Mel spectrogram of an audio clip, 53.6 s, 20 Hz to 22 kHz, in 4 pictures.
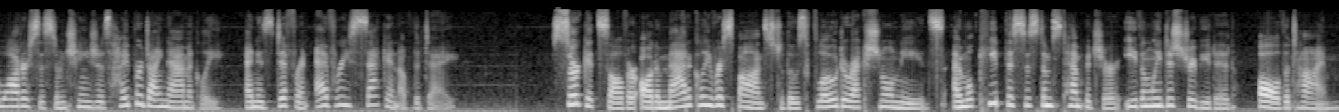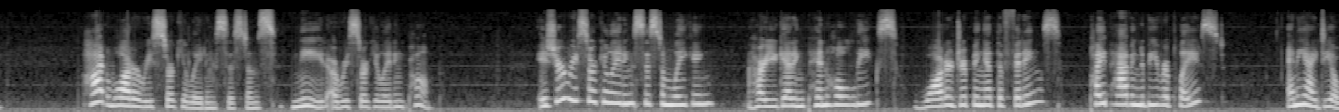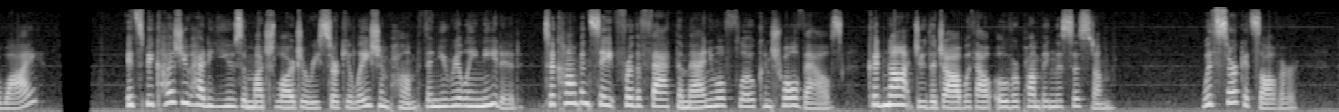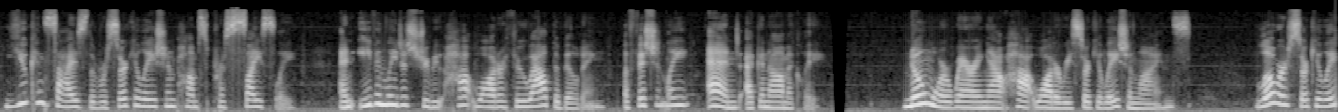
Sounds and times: Narration, monologue: 0:00.0 - 0:53.5.

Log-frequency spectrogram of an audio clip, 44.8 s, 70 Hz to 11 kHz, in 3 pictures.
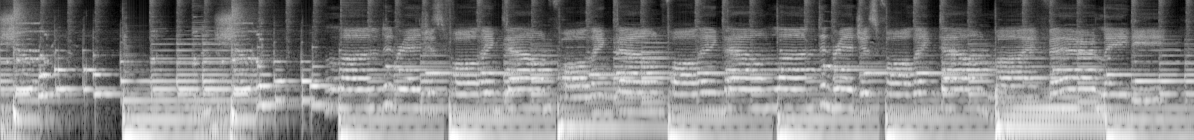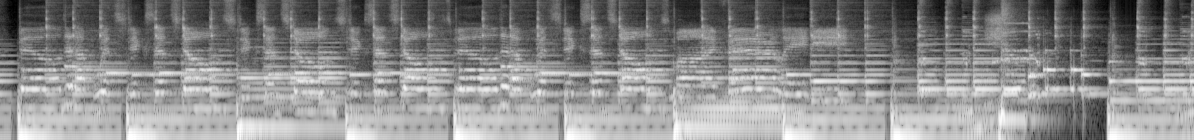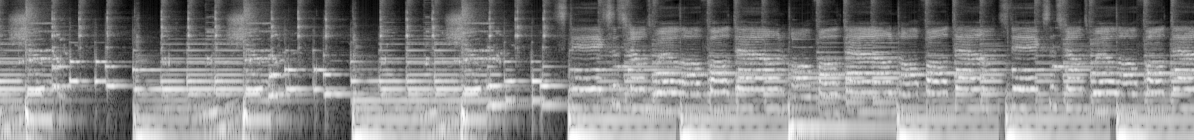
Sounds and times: Music: 0:00.0 - 0:44.7.

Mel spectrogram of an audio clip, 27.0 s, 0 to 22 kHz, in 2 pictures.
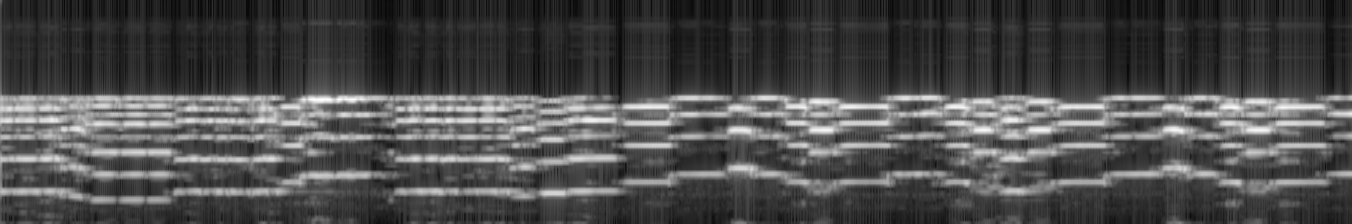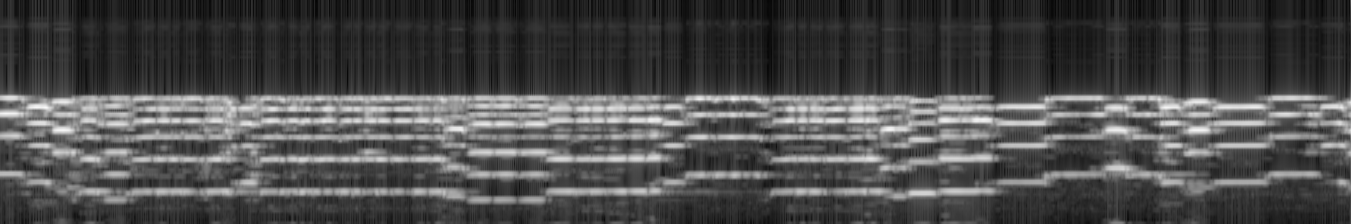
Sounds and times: Violin, fiddle: 0:00.0 - 0:27.0.

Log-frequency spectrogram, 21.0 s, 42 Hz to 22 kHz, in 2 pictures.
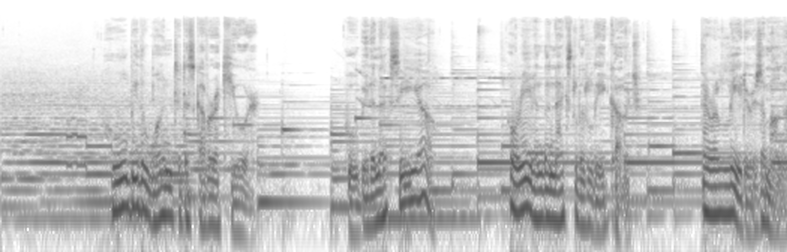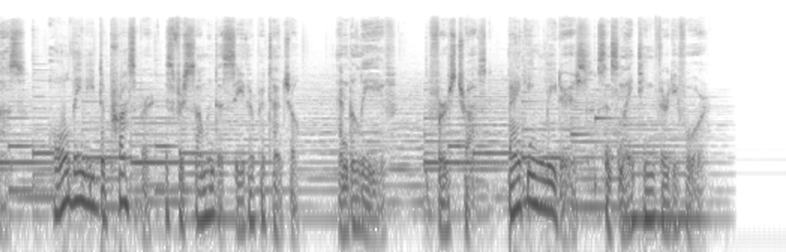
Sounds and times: Music: 0:00.0 - 0:20.4
Speech: 0:01.4 - 0:03.5, 0:04.6 - 0:05.8, 0:06.8 - 0:08.6, 0:09.4 - 0:20.0.

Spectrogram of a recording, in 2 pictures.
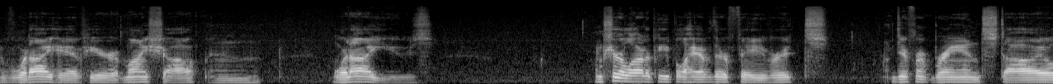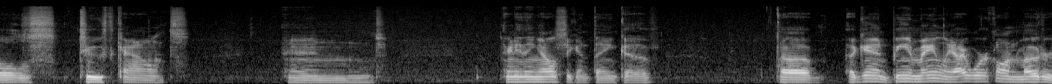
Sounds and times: Speech: 0:00.0 - 0:02.7, 0:03.3 - 0:04.4, 0:05.9 - 0:12.5, 0:13.4 - 0:14.5, 0:15.5 - 0:17.2, 0:18.3 - 0:21.0.

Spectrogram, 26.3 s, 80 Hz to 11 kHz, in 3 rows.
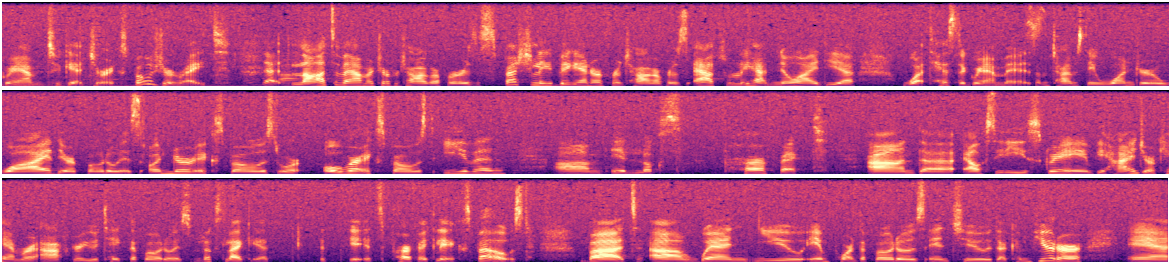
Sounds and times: Speech: 0:00.0 - 0:26.2.

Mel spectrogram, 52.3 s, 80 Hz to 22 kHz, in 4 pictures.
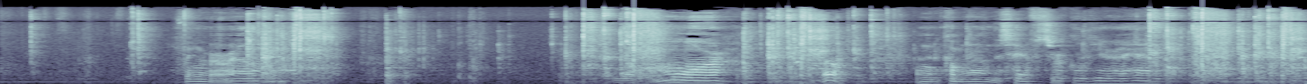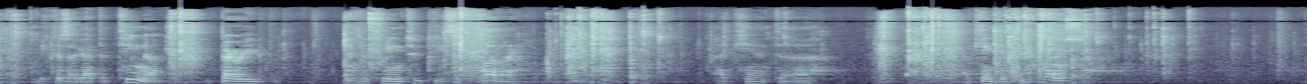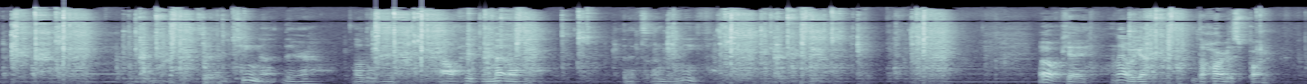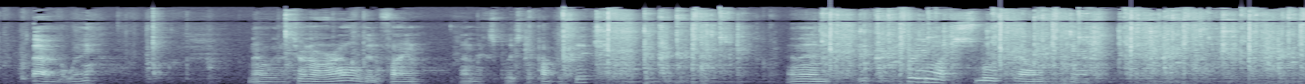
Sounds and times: Speech: 0:01.8 - 0:02.9, 0:06.2 - 0:07.3, 0:08.2 - 0:08.5, 0:09.2 - 0:11.6, 0:13.4 - 0:15.8, 0:16.5 - 0:18.4, 0:20.2 - 0:21.3, 0:22.6 - 0:24.2, 0:28.1 - 0:31.6, 0:32.4 - 0:33.2, 0:36.5 - 0:38.9, 0:39.5 - 0:40.3, 0:41.7 - 0:45.2, 0:47.1 - 0:50.2
Sewing machine: 0:02.4 - 0:04.2, 0:05.6 - 0:09.2, 0:11.4 - 0:13.8, 0:16.5 - 0:19.9, 0:21.8 - 0:24.8, 0:26.2 - 0:28.7, 0:29.8 - 0:32.2, 0:32.8 - 0:36.0, 0:37.4 - 0:38.2, 0:44.5 - 0:52.2.

